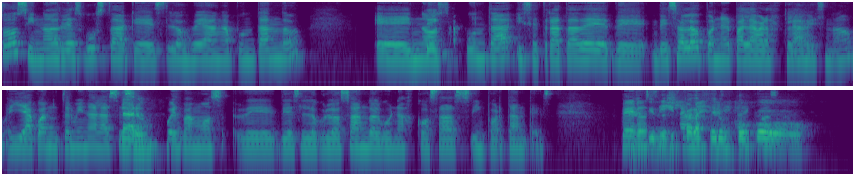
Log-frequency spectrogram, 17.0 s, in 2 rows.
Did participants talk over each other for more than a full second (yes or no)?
yes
